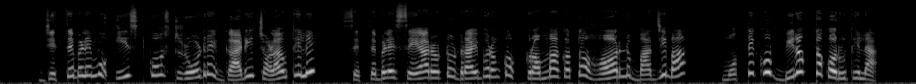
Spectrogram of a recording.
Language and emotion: Odia, angry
